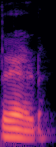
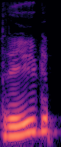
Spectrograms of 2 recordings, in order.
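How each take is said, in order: First: The vowel is short, as in 'bed'. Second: The vowel is long, as in 'seed'. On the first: It is the past form of the verb. "Past form कोंती रेड" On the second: It is the present form of the verb. "Present form को कोंती रीड"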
